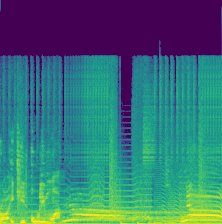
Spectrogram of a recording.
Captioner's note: yelling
